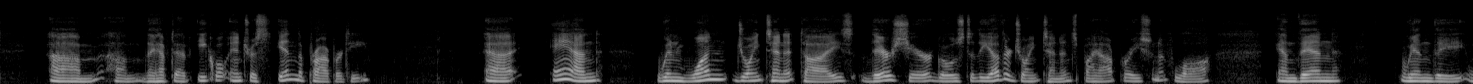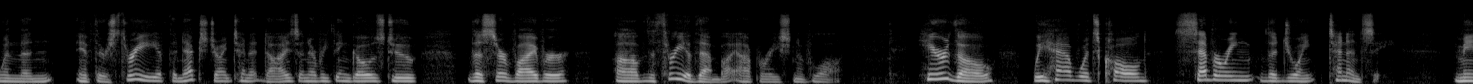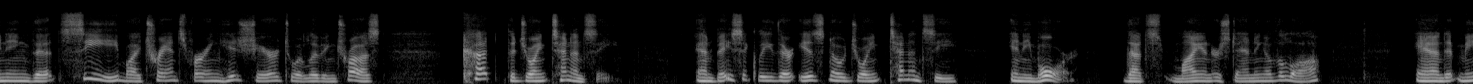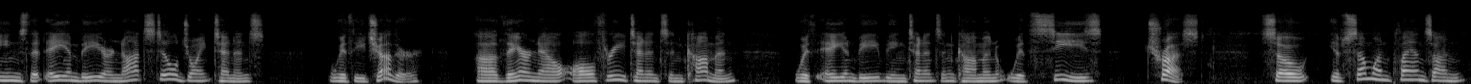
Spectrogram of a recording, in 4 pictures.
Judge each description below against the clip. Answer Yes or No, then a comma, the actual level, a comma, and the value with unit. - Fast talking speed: No, average, 140 wpm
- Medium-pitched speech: Yes, medium, 160 Hz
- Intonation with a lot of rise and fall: No, average, 3.5 semitones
